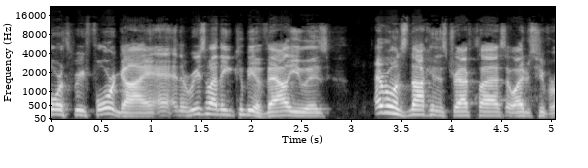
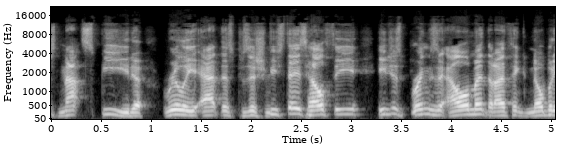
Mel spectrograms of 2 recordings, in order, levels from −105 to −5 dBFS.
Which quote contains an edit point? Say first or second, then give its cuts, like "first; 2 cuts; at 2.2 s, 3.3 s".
second; 1 cut; at 2.2 s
